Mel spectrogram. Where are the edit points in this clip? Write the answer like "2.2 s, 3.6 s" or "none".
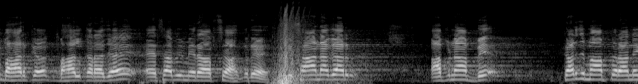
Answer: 2.9 s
